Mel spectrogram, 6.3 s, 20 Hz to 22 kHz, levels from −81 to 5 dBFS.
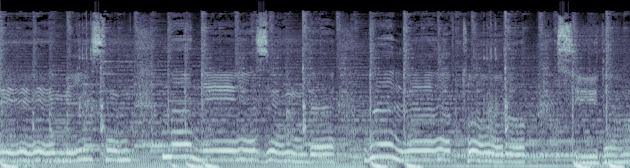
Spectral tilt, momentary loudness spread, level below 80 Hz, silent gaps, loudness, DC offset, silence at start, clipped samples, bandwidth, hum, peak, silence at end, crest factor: -4.5 dB/octave; 3 LU; -18 dBFS; none; -10 LUFS; under 0.1%; 0 s; under 0.1%; 17 kHz; none; 0 dBFS; 0 s; 10 dB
